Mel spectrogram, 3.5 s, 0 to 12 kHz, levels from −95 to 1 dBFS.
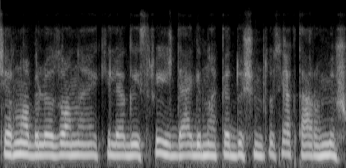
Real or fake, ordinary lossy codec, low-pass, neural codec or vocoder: real; Opus, 16 kbps; 7.2 kHz; none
